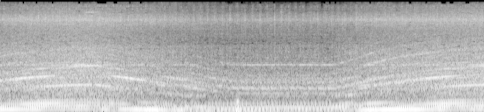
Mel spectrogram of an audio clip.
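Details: Car engine revving up and down: whining tone rising and falling with speed; possibly gearbox fault such as internal oil pressure leaks, not confirmed.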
